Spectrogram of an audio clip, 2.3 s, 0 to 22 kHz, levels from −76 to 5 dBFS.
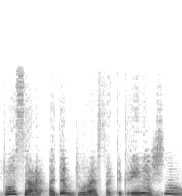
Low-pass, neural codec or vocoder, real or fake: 14.4 kHz; codec, 44.1 kHz, 0.9 kbps, DAC; fake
